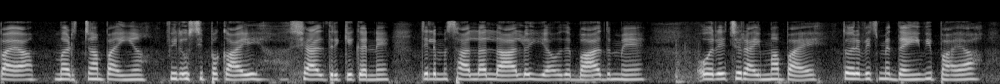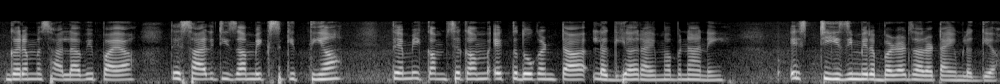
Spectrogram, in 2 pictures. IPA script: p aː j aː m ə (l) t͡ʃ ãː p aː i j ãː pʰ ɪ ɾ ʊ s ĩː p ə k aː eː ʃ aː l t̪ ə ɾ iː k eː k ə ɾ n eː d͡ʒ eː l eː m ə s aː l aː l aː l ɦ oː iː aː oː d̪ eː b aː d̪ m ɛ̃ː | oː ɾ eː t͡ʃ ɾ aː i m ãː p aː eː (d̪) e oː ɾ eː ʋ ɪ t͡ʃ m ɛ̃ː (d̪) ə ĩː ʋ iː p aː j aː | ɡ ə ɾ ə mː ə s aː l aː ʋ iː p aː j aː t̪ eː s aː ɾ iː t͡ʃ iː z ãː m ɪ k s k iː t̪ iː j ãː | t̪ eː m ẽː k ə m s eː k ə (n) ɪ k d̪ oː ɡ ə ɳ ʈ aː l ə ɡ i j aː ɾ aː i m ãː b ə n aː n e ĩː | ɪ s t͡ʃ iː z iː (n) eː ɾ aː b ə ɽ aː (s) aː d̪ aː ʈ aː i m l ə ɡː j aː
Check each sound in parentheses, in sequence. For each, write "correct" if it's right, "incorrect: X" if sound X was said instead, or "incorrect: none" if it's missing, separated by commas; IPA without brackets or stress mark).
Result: incorrect: ɾ, incorrect: t̪, correct, incorrect: m, incorrect: m, incorrect: z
